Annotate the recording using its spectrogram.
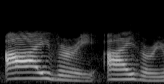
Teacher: Ivory with that V sound, okay? Moving your vocal cords.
